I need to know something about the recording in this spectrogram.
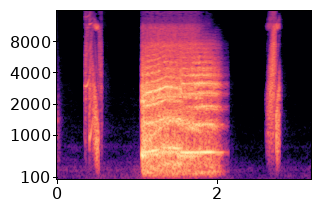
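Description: A cartoon creature lets out a short, warbling cry.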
